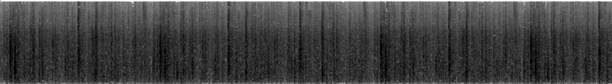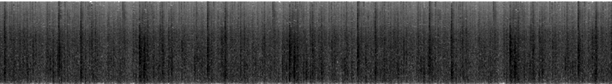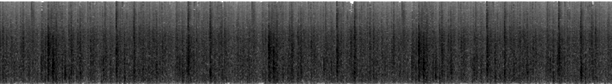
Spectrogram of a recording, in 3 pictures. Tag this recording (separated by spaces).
atmoshpere fx loop rain sounddesign soundeffect stereo texture water weather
